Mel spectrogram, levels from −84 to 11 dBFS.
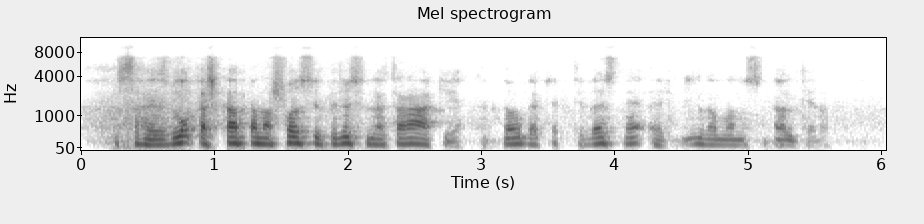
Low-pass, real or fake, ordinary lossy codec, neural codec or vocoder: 7.2 kHz; fake; Opus, 32 kbps; codec, 16 kHz, 1.1 kbps, Voila-Tokenizer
